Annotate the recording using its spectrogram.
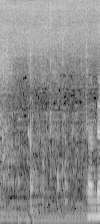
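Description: Tap water running steadily onto lentils in a wire-mesh sieve as they are rinsed.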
